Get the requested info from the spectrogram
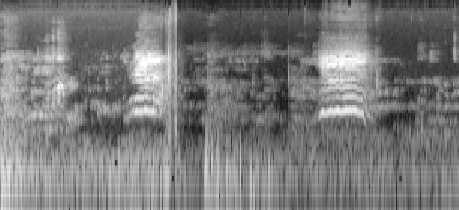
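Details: Goats on a farm keeping Barbari and Sirohi breeds, with two drawn-out, wavering bleats with stacked harmonics, each about half a second to a second long, separated by shuffling, clicks and background farm noise.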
